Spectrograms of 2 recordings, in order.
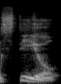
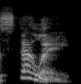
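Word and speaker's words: stele: By the way, she keeps saying steel. It's a stelle.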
